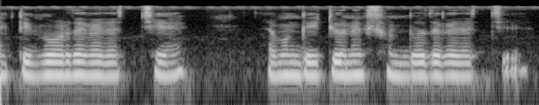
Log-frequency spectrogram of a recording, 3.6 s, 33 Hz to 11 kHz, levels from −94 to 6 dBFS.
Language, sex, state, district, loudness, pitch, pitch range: Bengali, female, Assam, Hailakandi, -17 LUFS, 175 Hz, 170-180 Hz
